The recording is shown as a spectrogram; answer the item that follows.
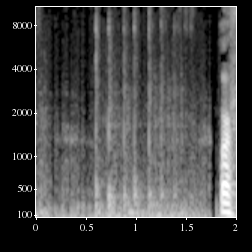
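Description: A quick, irregular run of light clicks and taps from writing on a board, as the lecturer draws track lines and hit marks.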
